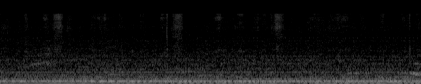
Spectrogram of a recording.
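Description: Marker pen writing on paper: a run of short, faint scratching strokes as words are written out, over a low steady hum.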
